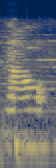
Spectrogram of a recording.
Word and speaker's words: gauk: Gauk itu bahasa Sintang. Bahasa gauk. Ga gauk sebenarnya. Heeh. Ini bacanya gao.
